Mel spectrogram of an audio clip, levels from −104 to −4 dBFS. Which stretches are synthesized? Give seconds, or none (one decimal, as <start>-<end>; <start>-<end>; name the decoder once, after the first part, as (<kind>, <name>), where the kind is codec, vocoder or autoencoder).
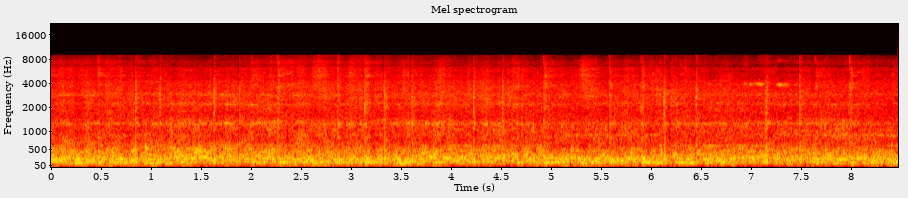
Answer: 0.0-0.7 (autoencoder, DAC-VAE); 2.5-4.8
